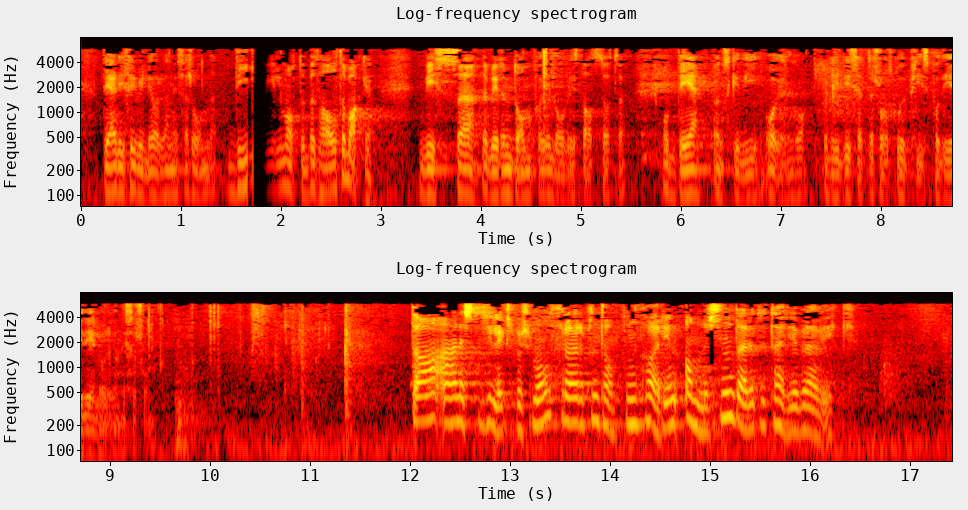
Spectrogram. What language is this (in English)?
Norwegian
